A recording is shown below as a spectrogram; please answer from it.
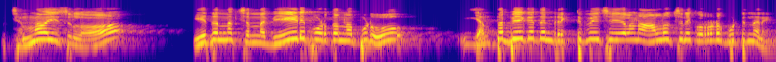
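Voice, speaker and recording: A man's voice: very high-pitched, expressive, fairly quick, pauses often, husky. A man preaching a sermon in a dramatic way, acting out family quarrels in raised voices. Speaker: pastor. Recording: dull sound with long hall reverb.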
